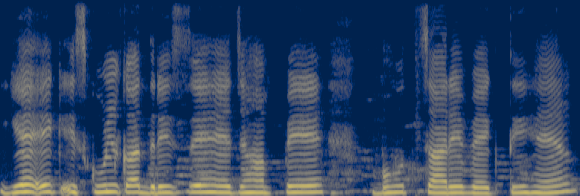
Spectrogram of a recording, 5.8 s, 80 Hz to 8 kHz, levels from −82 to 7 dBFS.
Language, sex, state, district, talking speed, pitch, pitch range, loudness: Hindi, female, Jharkhand, Palamu, 125 wpm, 255 Hz, 240-265 Hz, -15 LUFS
